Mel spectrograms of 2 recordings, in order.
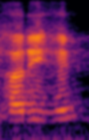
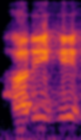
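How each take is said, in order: Both takes have the same delivery.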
